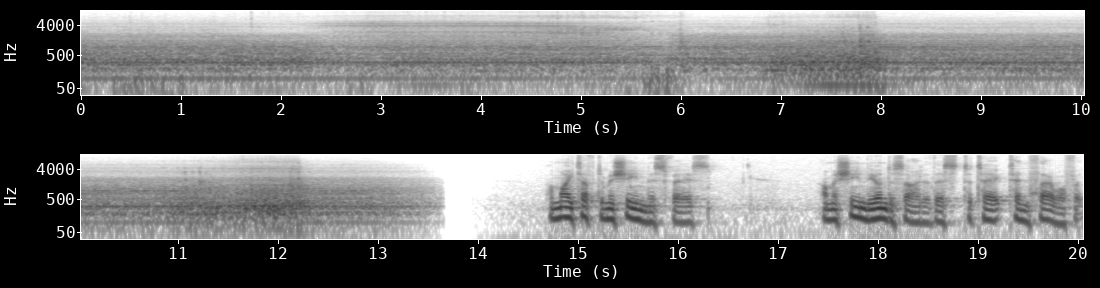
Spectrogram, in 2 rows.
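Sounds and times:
machine spindle humming: 0.0 - 9.7.

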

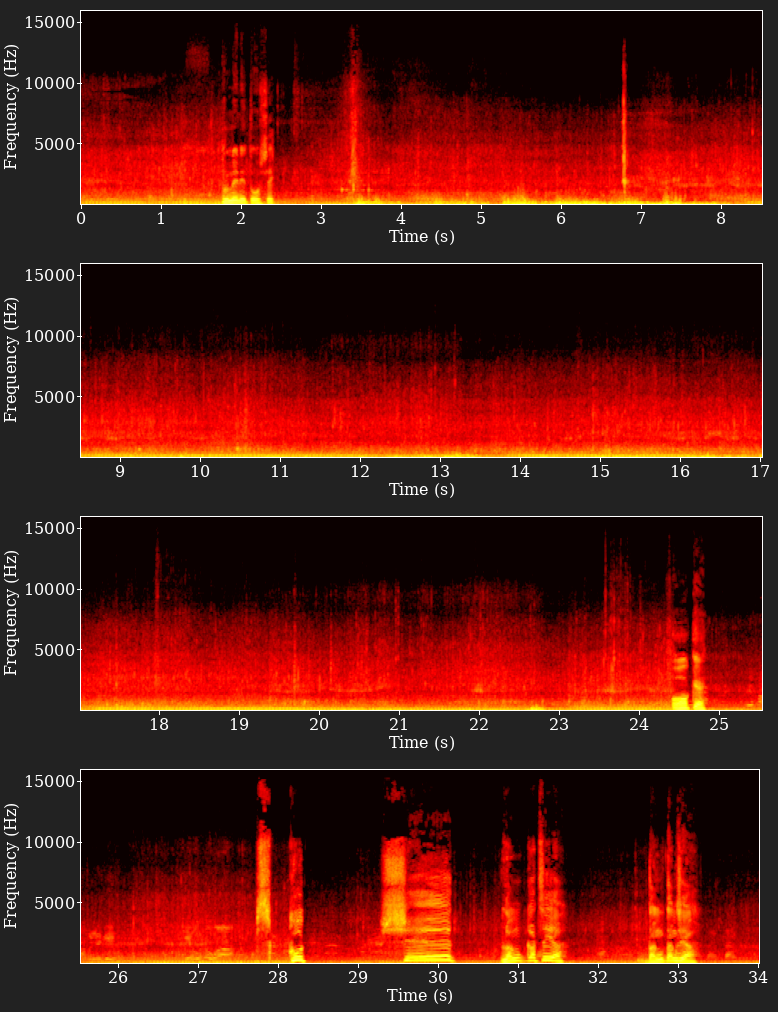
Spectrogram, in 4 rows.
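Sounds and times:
fishing reel gear hum: 0.0 - 34.0
wind noise on microphone: 3.2 - 8.4, 12.1 - 13.8, 15.9 - 17.1, 22.0 - 23.0.

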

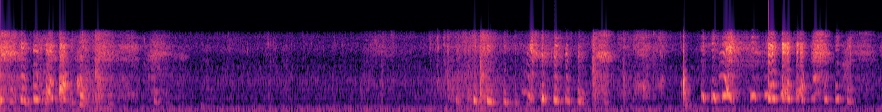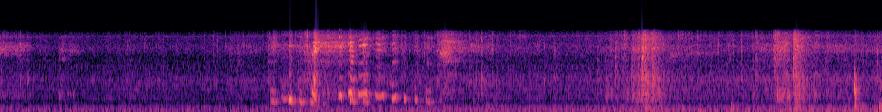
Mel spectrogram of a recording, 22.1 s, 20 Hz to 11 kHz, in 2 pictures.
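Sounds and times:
person giggling: 0.0 - 2.2, 5.7 - 10.8, 14.4 - 16.8.

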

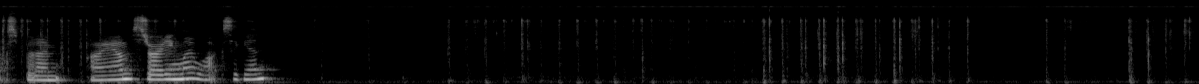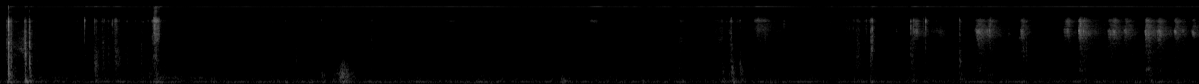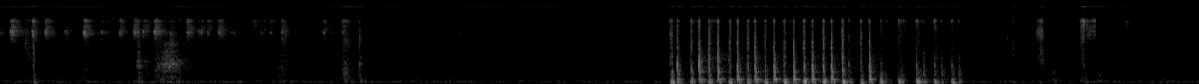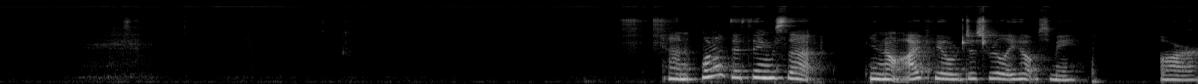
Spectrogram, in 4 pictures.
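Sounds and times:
paper rubbing hiss: 0.0 - 1.3, 4.4 - 9.8
fingers tapping on paper: 0.0 - 1.8, 4.4 - 9.8, 10.4 - 12.4, 30.7 - 33.6.

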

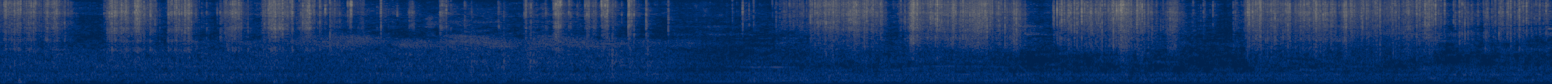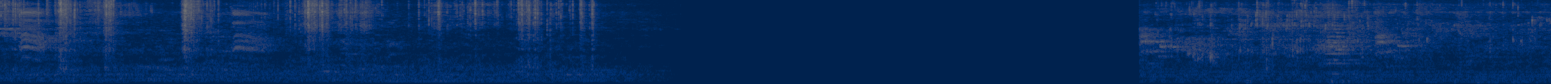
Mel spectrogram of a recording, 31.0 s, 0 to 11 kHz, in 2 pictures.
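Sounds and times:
baking paper crinkling: 0.0 - 21.6.

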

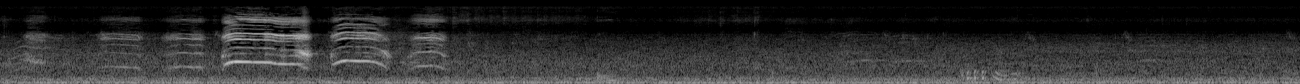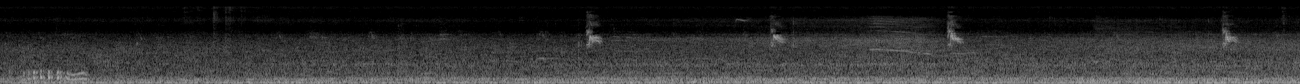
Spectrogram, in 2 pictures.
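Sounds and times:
low background noise: 0.0 - 26.0
dove cooing: 9.5 - 10.4, 13.1 - 14.0.

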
